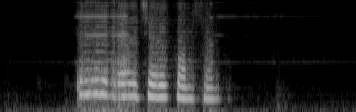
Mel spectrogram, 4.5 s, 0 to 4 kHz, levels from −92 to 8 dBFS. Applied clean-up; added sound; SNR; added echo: neural separator model SepFormer WHAMR!.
